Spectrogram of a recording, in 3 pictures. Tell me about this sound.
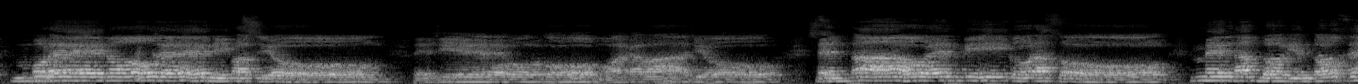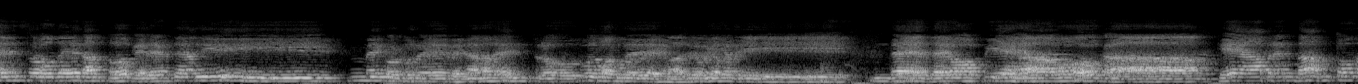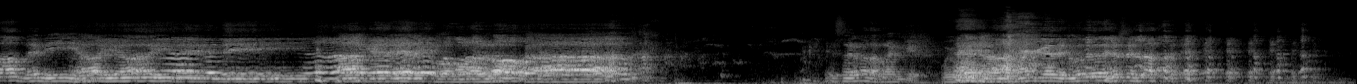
20111015 duo.singing
Two males in his late 40's (Antonio and Santi) sing a popular song ('copla'), in Spanish
copla, duo, male, popular, singing, song, Spanish, voice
